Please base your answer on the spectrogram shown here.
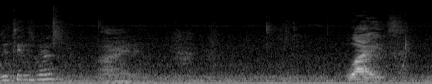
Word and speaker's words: YZE: Wise. Not YZE. Right. Or YZE. Or whatever it is. YISE. No. Tell them It's what it wise. Wise. If you pronounce it, you would get wise. And if you sound it out. But in the know, Yeah, if you sound it out, it's actually wise and YZE.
